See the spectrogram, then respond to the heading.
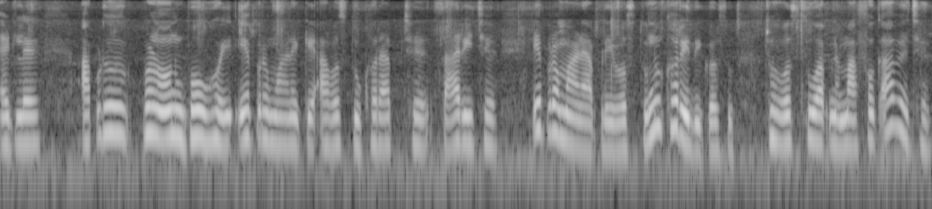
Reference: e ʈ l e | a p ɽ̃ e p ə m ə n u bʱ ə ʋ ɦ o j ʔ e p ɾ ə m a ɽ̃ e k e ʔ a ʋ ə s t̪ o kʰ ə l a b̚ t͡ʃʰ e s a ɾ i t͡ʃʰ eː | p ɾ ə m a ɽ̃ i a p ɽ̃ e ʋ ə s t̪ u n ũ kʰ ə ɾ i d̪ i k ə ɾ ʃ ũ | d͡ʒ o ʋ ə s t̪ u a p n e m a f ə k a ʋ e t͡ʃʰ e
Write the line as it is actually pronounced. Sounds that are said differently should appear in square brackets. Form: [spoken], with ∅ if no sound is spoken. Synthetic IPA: e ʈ l e | a p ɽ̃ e p ə [ɳ] ə n u bʱ ə ʋ ɦ o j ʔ e p ɾ ə m a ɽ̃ e k e ʔ a ʋ ə s t̪ [u] kʰ ə [ɾ] a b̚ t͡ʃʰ e s a ɾ i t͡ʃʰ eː | p ɾ ə m a ɽ̃ [e] a p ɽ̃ e ʋ ə s t̪ u n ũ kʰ ə ɾ i d̪ i k ə ɾ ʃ ũ | d͡ʒ o ʋ ə s t̪ u a p n e m a f ə k a ʋ e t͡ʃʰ e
